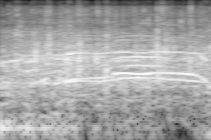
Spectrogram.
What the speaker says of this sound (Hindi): ये सब पौए के नाम पे तालियां बजी है।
